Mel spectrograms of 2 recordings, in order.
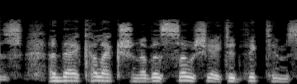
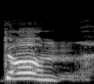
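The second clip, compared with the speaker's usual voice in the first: high, loud one-word roar; explosive high cry; 6 semitones higher, 5 dB louder than usual. A narrator's reading. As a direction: bellow it to seal the bet. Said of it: "the affronter roared".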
